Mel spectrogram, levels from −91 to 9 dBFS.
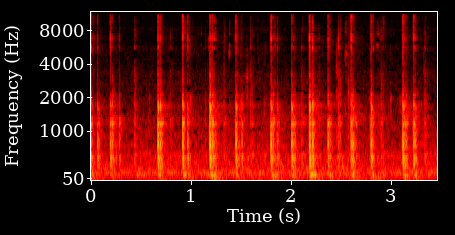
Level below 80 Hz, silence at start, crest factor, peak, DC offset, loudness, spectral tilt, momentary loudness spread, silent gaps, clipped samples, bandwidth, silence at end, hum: -54 dBFS; 0 s; 22 dB; -12 dBFS; under 0.1%; -35 LUFS; -5 dB/octave; 7 LU; none; under 0.1%; 11.5 kHz; 0 s; none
